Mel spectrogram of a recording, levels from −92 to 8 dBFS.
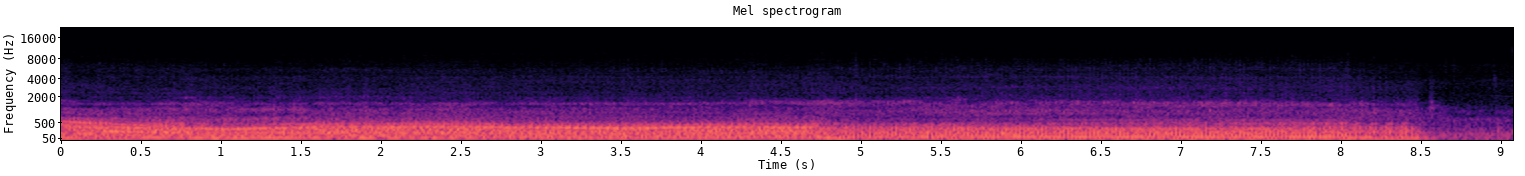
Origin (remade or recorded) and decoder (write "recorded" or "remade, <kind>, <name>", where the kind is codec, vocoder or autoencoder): recorded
